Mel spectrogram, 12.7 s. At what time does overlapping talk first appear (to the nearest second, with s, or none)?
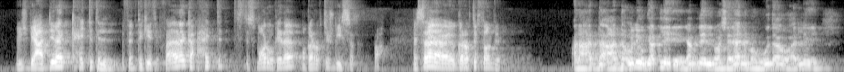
none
